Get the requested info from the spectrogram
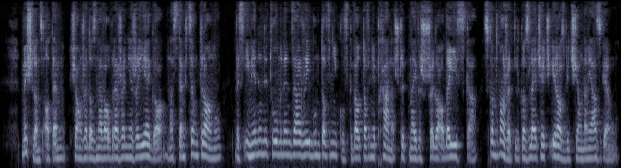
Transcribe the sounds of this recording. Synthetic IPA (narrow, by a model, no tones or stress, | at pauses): mɘɕlɔ̰nt̪sɔ̰t̪ɛmkɕɔ̃w̃ʐɛd̪ɔznavawvɾaʐɛɲɛʐɛjɛɡɔnast̪ɛmp̚t̪sɛ̃t̪ɾɔnu | bɛzimʲjɛnnɘt̪wumnɛnd̪zaʐɘibunt̪ɔvɲikuvɡvawt̪ɔvɲɛpxanaʂt͡ʂɘt̪najvɘʂːɛɡɔʔɔ̰bɛlʲiska̰skɔnt̪mɔʐɛ̰t̪ɘlkɔzlɛt͡ɕet͡ɕḭɾɔzbʲit͡ɕɕɛ̃namʲjazɡɛ̰̃w̃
